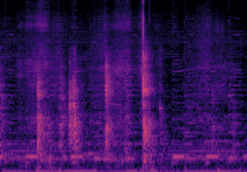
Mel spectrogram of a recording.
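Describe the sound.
A knife slicing an apple into thin slices for a kugel: four crisp cutting strokes in an even rhythm, then a few fainter ones, over a steady low hum.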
